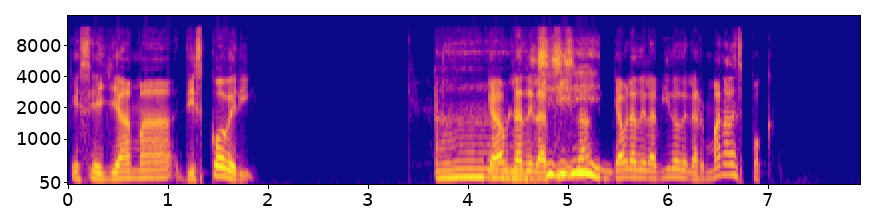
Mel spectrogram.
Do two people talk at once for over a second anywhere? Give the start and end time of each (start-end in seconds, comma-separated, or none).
4.2-5.5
